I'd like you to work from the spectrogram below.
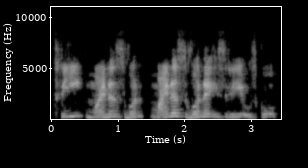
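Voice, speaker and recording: A woman gives an online math lesson, talking students through each step in an encouraging way. Her voice sits high and she moves slowly. The recording is slightly dull and lo-fi. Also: steady tone, gravelly, slight background noise. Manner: encouraging, addresses students as friends. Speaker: math teacher.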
